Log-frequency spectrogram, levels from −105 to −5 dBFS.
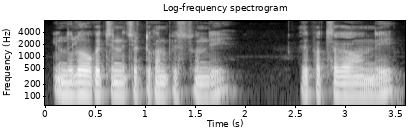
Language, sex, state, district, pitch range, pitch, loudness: Telugu, male, Telangana, Mahabubabad, 105-115 Hz, 110 Hz, -20 LUFS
